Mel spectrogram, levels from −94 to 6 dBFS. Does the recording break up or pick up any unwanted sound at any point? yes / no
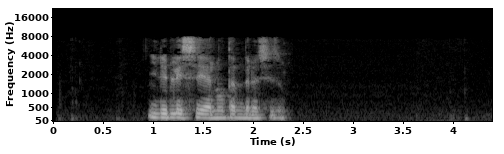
no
